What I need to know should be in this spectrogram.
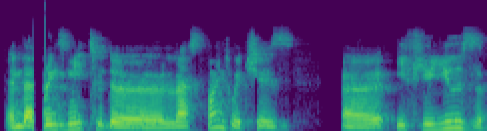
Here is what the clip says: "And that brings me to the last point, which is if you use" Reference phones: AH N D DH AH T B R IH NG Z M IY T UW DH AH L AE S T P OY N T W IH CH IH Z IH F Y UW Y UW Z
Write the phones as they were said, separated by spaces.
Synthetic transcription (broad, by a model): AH N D DH AH T B R IH NG Z M IY T UW DH AH L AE S T P OY N T W IH CH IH Z IH F Y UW Y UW Z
